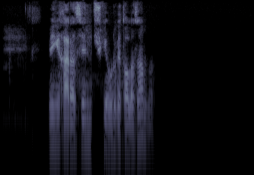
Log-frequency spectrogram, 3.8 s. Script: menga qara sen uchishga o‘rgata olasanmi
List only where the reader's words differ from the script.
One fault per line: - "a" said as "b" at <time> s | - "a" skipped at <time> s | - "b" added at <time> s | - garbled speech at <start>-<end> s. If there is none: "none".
none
